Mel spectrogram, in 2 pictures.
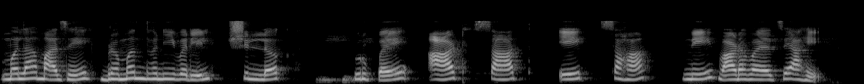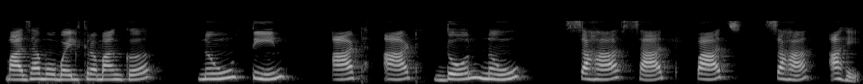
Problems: constant background noise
